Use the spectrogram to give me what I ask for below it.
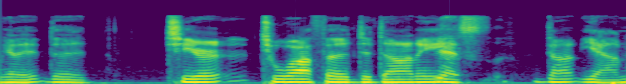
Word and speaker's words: Danann: The Irish Book of Invasion talks about the, I'm not even going to, the Tuatha De Danann. Yes. I'm not even going to try Tuatha De Danann. Danann, okay.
